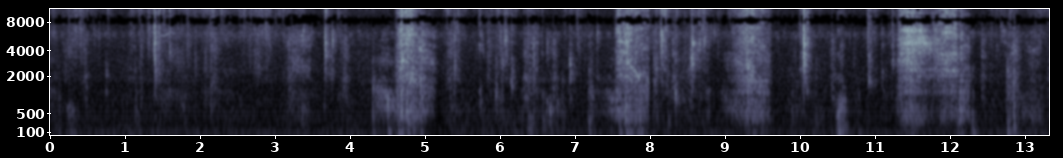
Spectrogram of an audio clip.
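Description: Close-miked eating by hand: wet chewing and lip smacking on rice, curry and fish, with several louder mouthfuls every couple of seconds.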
